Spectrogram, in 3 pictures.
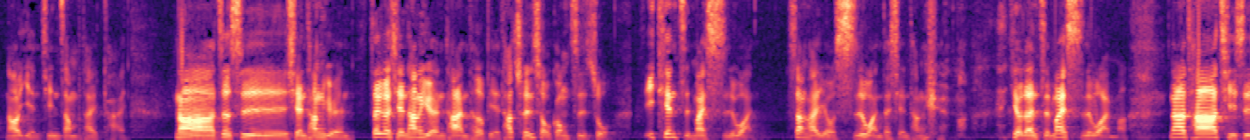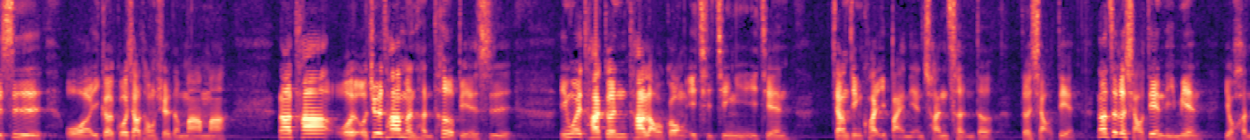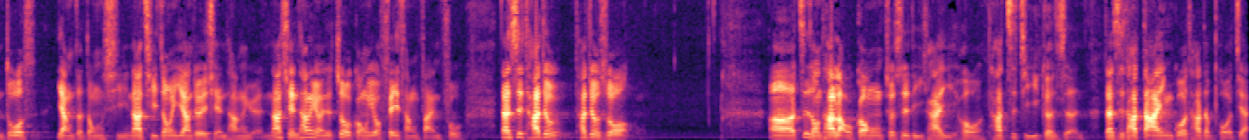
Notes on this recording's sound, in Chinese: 一席现场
